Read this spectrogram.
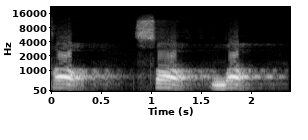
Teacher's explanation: ഉച്ചരിക്കുമ്പോൾ ശബ്ദഗതി അണ്ണാക്കിലേക്ക് ഉയരൽ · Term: ഇസ്തിഅലാ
